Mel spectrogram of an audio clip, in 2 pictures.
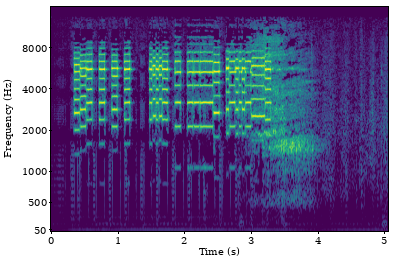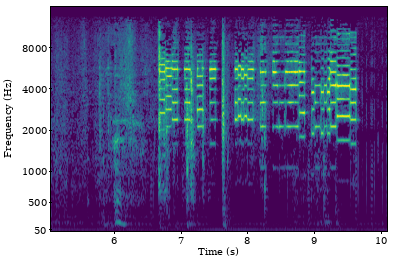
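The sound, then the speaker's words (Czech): A mobile phone ringtone plays loudly in short, bright melodic bursts, pausing briefly midway before the repeating tune resumes, with faint background noise between phrases. “Mobilni telefon, on me pesmom budi.”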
